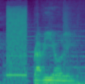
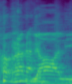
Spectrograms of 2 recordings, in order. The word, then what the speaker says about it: ravioli: Ravioli. No! Ravioli. Ravioli. It's an open O.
